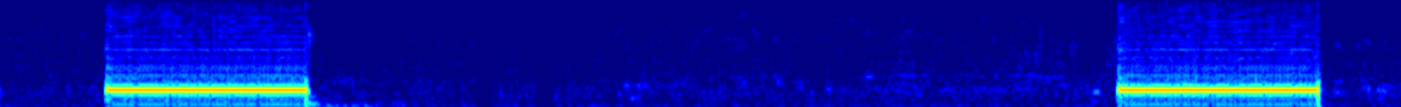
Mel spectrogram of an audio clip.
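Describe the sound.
Telephone line tones while a call is being placed: two steady, mid-pitched buzzing tones, each lasting about one second, separated by roughly four seconds of silence.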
